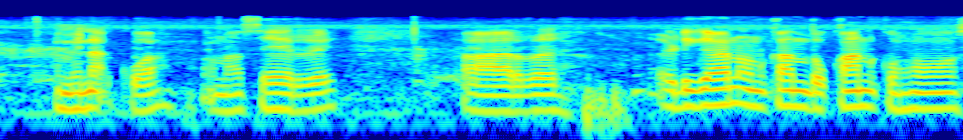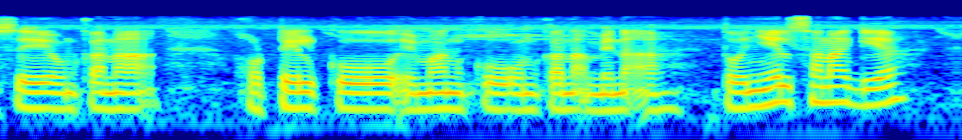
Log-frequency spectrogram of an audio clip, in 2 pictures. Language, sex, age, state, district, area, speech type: Santali, male, 30-45, Jharkhand, Seraikela Kharsawan, rural, spontaneous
